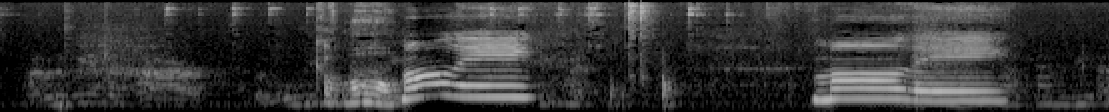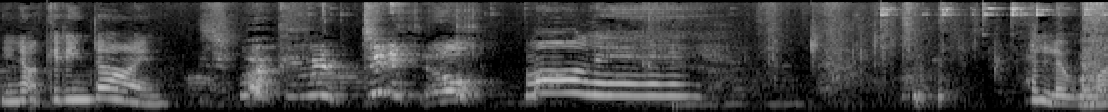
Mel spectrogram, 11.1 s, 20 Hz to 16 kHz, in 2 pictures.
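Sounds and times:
woman speaking: 0.2s - 3.2s, 4.1s - 9.6s, 10.6s - 11.0s.

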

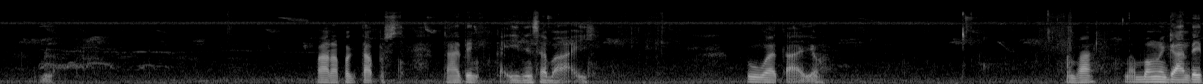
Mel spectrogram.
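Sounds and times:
crickets droning: 0.0s - 12.0s
short pitched insect call: 0.0s - 12.0s.

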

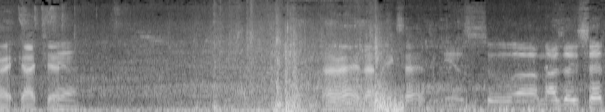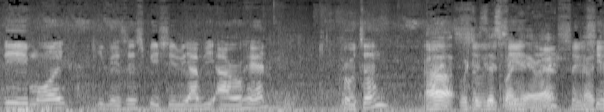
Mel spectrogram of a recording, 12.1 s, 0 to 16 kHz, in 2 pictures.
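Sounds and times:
passing cart rush: 0.0s - 10.4s
golf cart driving hum: 0.0s - 11.9s.

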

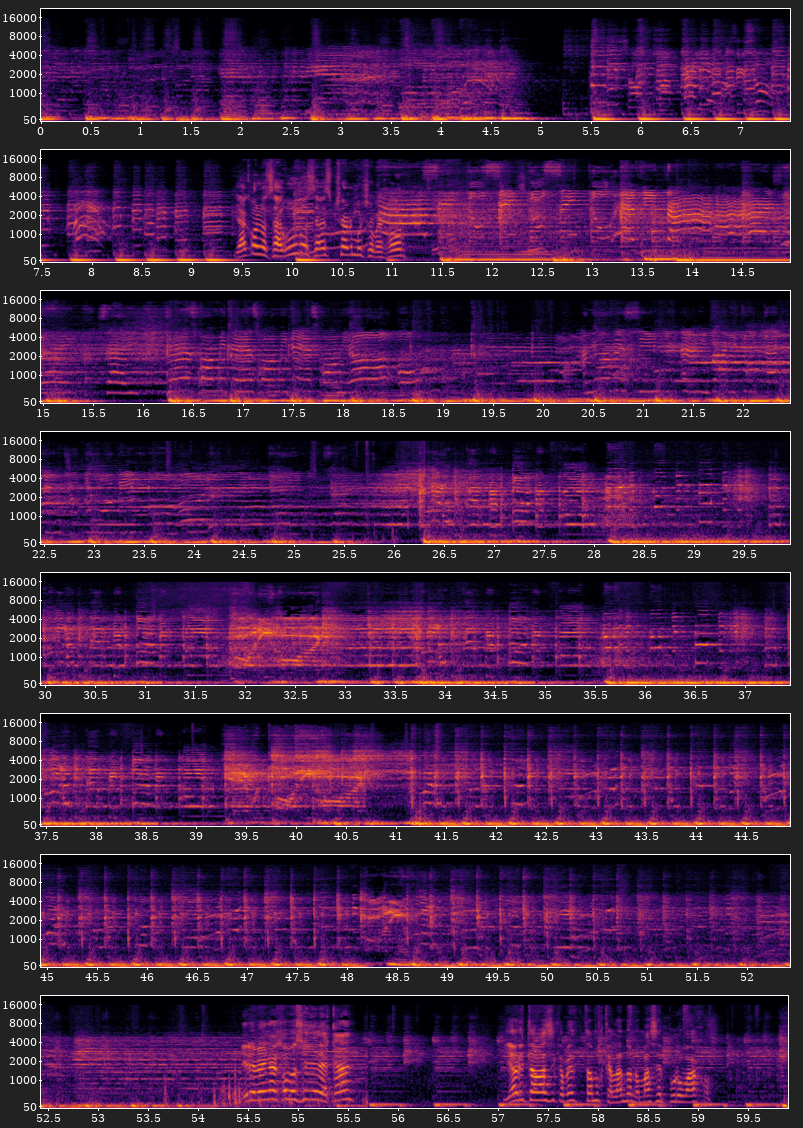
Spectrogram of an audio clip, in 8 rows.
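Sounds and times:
bass-heavy music on loudspeakers: 0.0s - 59.9s.

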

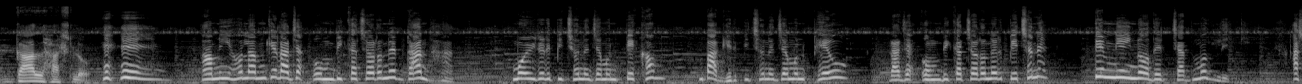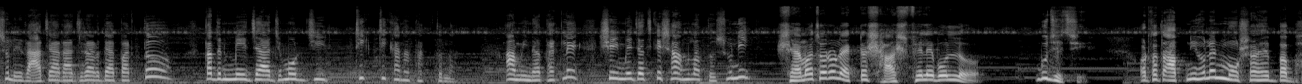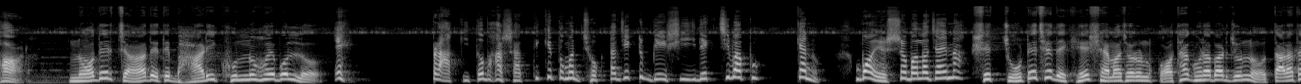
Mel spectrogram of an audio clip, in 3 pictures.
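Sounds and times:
crickets chirping: 0.0s - 39.0s.

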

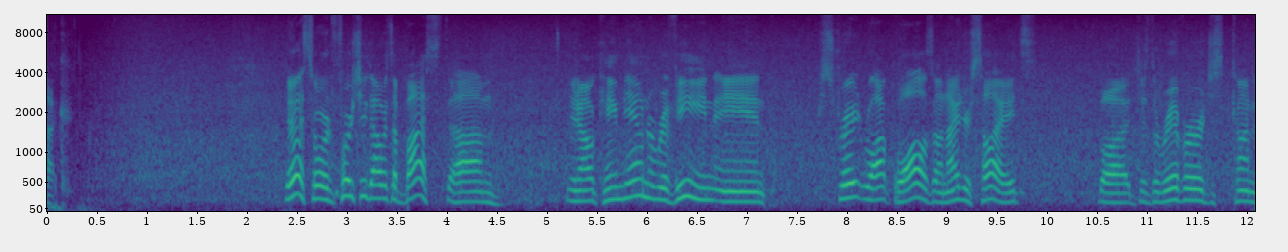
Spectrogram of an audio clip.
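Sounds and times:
brook running water: 0.0s - 12.0s.

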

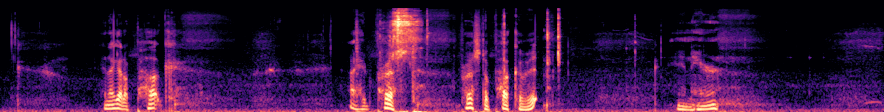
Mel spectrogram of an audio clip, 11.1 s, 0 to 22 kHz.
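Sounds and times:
man breathing on tobacco pipe: 7.3s - 8.4s, 9.0s - 11.0s.

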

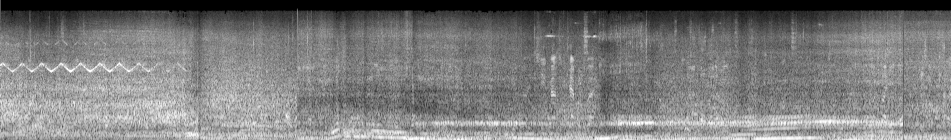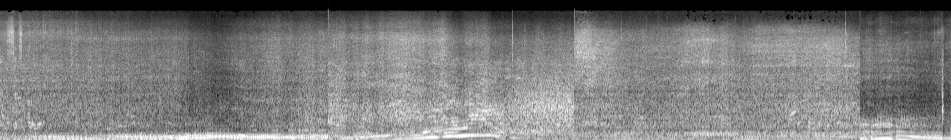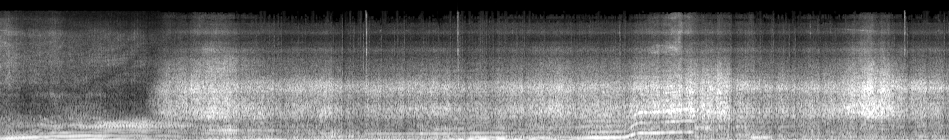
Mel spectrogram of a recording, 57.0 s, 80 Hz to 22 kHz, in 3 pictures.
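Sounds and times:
car engines revving: 0.0s - 57.0s.

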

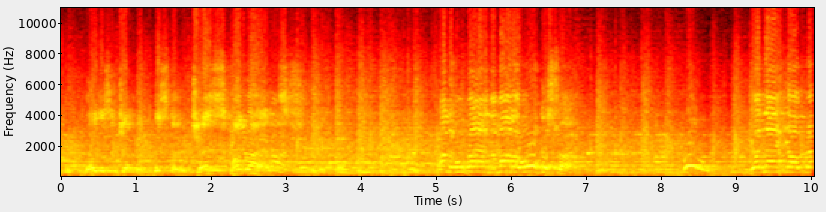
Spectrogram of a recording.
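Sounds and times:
live band playing chords: 0.0s - 10.0s.

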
